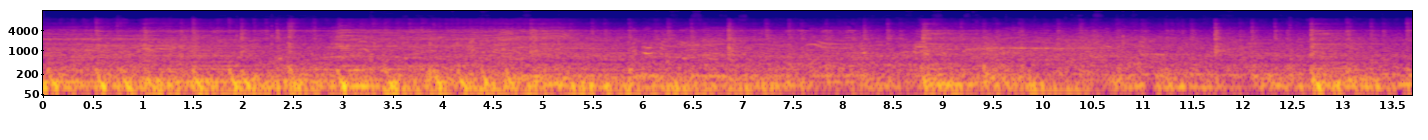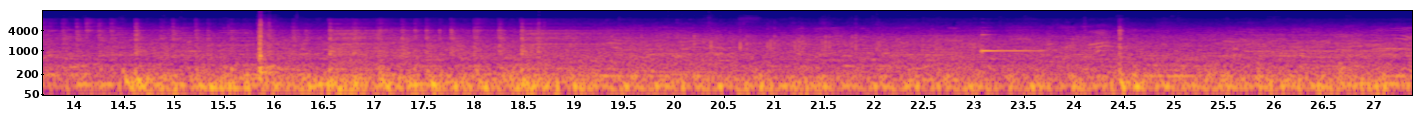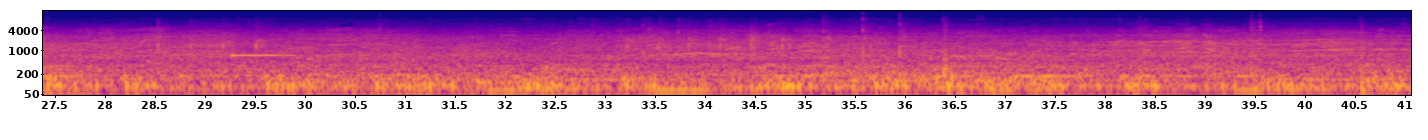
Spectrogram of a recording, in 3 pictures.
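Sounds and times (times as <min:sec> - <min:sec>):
background music: 0:00.0 - 0:41.0
indistinct crowd voices: 0:00.0 - 0:41.0
low rumble of busy hall: 0:00.0 - 0:41.0.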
